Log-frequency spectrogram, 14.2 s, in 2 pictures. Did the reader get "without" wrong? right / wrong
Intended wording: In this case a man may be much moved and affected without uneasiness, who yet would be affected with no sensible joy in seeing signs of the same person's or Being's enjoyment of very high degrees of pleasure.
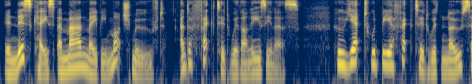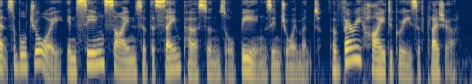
wrong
